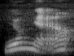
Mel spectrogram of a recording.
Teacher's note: You start low, go up, go down, go back up. Dấu nhã almost sounds like 2 syllables.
